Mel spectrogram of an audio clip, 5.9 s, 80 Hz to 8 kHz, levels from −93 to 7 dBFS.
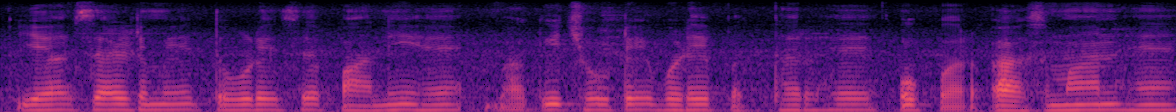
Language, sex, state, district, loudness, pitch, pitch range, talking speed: Hindi, male, Maharashtra, Pune, -36 LUFS, 145 Hz, 140-145 Hz, 145 wpm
